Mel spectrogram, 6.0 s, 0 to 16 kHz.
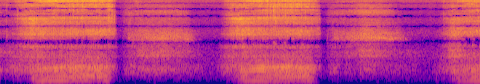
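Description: Loud, rattling snores on each in-breath with quieter out-breaths, about 23 breaths a minute; ordinary snoring.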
